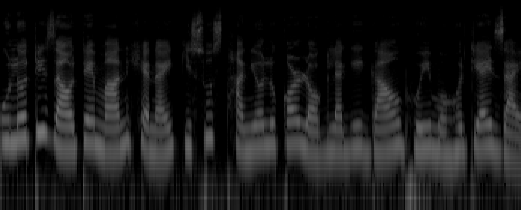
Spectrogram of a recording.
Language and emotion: Assamese, neutral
